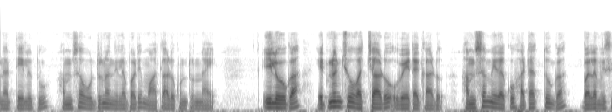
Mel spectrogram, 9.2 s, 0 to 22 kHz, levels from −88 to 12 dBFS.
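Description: This speech recording carries no technical faults; it has passed through G.722 wideband telephone coding at 64 kbit/s, which leaves the sound band-limited with nothing above about 7.8 kHz and any coding damage faint at most.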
